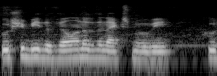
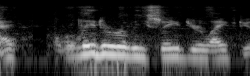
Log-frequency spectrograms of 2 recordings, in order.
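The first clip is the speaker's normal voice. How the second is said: put-on fervent, worked-up, passionate, insistent outburst; 3 semitones higher, 3 dB louder than usual. Retelling a movie scene line: imitating a passionate outburst. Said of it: "says it again, but, like, so passionately".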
